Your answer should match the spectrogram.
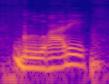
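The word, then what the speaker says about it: Bruichladdich: I know if you saw that written, you'd never be able to pronounce it, but it's Brulati, and it's called Octomore.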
